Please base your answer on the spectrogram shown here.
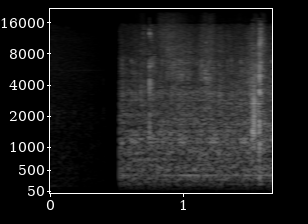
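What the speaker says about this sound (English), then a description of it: "the noise you can hear in the background is we've got a couple of heater fans going" A couple of heater fans running in a workshop while a headless guitar is prepared for colour spraying: a steady broadband whoosh that starts abruptly after a short near-silence and continues evenly.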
